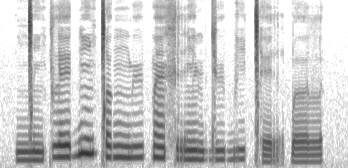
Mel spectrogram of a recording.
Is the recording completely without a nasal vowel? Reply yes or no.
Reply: no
